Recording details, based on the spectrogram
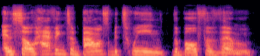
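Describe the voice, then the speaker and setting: A woman's voice: on the low side, unhurried, a bit bright. A woman on a podcast panel talking casually with the group.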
